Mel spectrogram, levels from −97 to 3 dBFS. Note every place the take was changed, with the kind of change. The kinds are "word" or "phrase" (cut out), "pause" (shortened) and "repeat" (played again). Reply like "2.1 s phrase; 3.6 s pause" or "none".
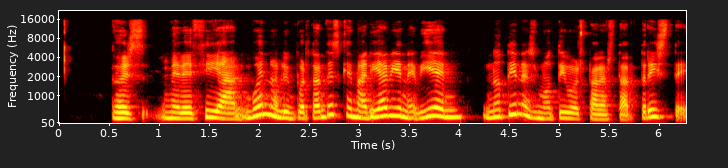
none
